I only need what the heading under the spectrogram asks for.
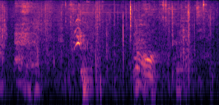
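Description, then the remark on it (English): A horse whinnies loudly, its harmonic neighs rising and falling, while hooves clop unevenly underneath on a hard surface. “This horse, them old hogs over there.”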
